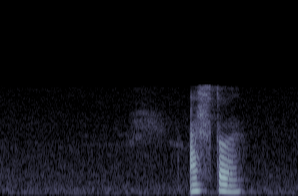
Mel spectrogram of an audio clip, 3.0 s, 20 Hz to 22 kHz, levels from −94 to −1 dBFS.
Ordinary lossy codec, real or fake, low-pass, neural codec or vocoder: none; real; 3.6 kHz; none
